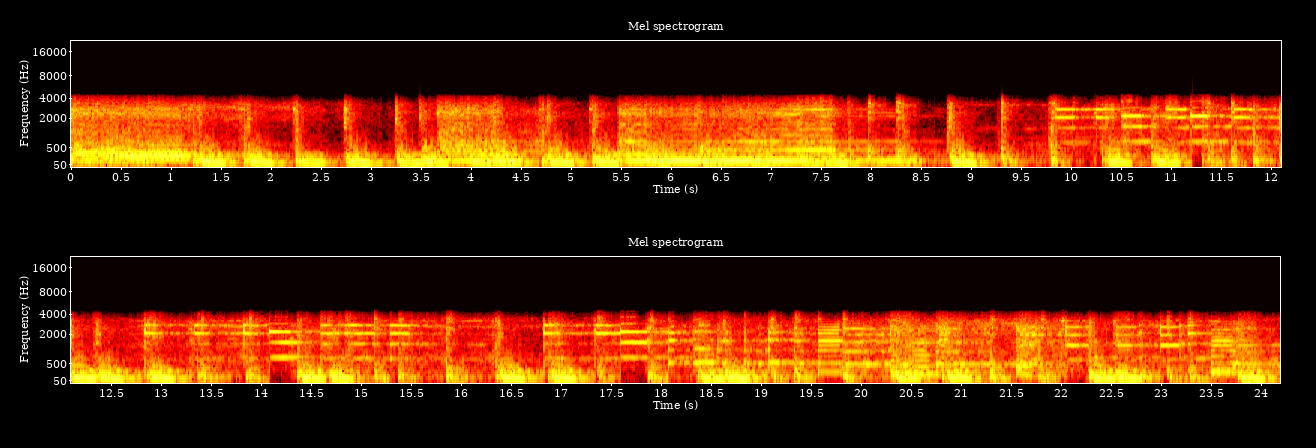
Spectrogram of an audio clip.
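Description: Loud electric guitar played through a Marshall amplifier, in a choppy, rhythmic riff with a beat underneath. The playing breaks off briefly a couple of times in the first ten seconds, then settles into a repeating pattern of notes.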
